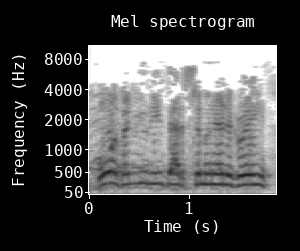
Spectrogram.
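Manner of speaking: fiery sermon climax; preaching at full force. Acted. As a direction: drive the point home to the crowd.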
